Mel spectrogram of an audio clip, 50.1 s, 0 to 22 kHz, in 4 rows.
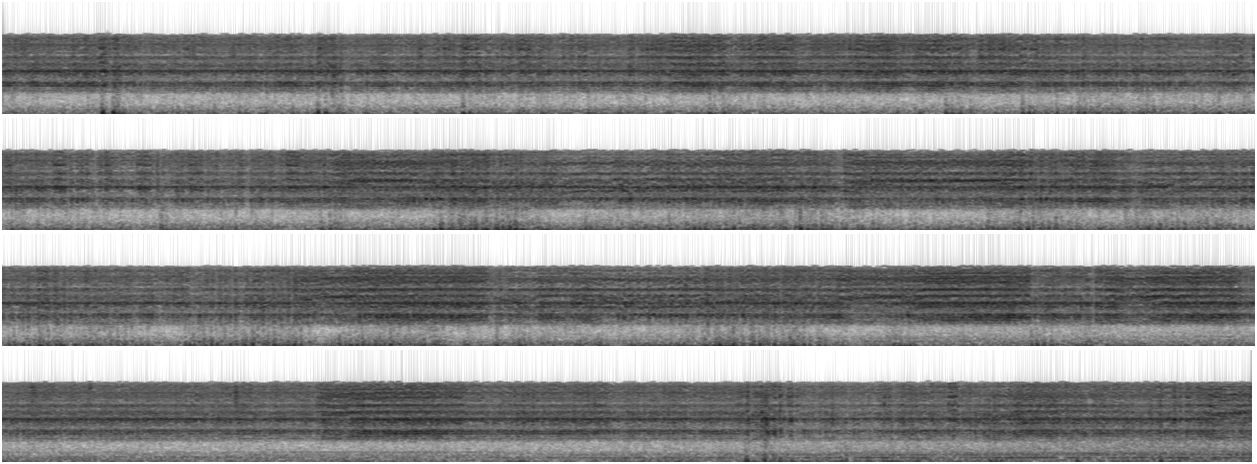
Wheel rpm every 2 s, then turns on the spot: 230, 230, 230, 230, 230, 230, 240, 230, 210, 200, 220, 210, 230, 230, 230, 210, 210, 230, 230, 230, 230, 230, 230, 230, 230.
none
